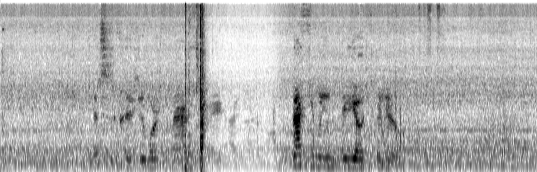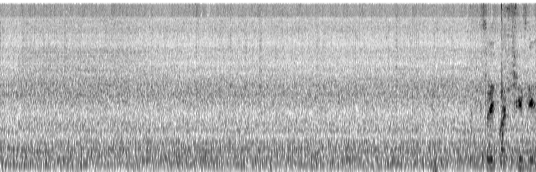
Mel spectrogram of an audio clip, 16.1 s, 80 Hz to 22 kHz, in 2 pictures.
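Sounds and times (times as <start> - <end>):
vacuum cleaner running: 4.1 - 16.0.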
